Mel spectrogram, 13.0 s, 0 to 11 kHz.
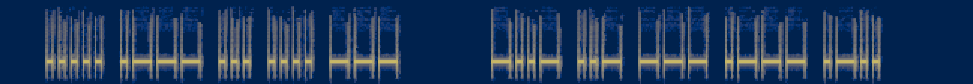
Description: Morse code, heard as a keyed tone, about 15 wpm, 800 Hz. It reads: 5JSHO XUOJL
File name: CW / DET / 1 9 1500C S A 14wpm 3222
